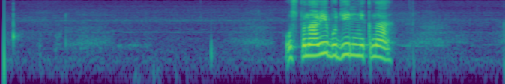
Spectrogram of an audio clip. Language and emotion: Russian, neutral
